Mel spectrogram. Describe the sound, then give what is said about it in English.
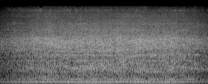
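Engine of a mobile sheep-shearing truck parked in Idaho, running as a loud, steady mechanical drone with a hissing, airy top and a low buzzing hum underneath, holding level throughout. “Enter the sheep shearing truck.”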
